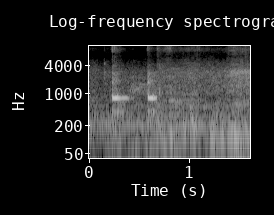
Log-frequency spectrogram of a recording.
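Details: Two short, clear electronic beeps from key presses while changing settings on a Uniwer UMS A12 multiparameter patient monitor, with faint room noise.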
